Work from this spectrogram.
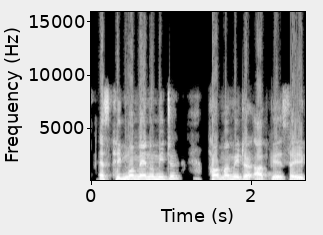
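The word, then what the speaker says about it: sphygmomanometer: इसका थोड़ा सा प्रोनाउंसिएशन कठिन है, लेकिन इसको इसके जब साइलेबल पे ध्यान देंगे, साइलेबल बाय साइलेबल, आसानी से इसका हम प्रोनाउंसिएशन कर पाएंगे। एस्फिग्मोमेनोमीटर, एस्फिग्मोमेनोमीटर, एस्फिग्मोमेनोमीटर, a device for measuring blood pressure, a device for measuring blood pressure.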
